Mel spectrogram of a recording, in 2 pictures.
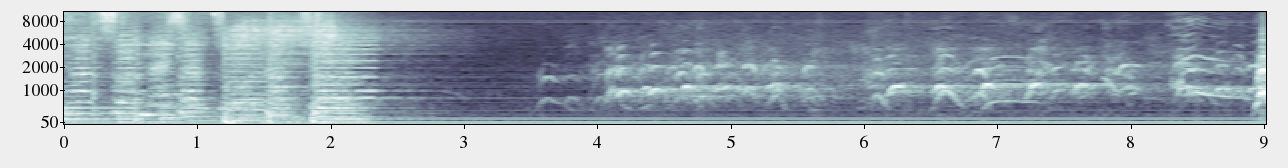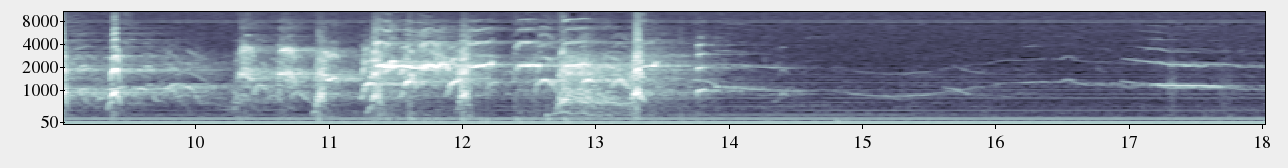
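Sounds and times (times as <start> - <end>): low electrical hum: 0.0 - 18.0
puppies yipping and whimpering: 3.6 - 18.0.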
